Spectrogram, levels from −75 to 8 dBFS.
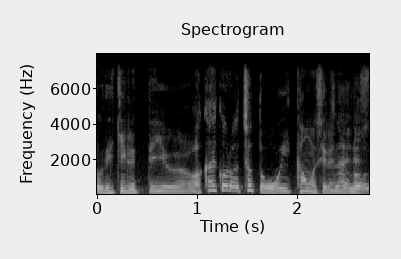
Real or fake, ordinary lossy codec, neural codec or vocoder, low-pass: real; none; none; 7.2 kHz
